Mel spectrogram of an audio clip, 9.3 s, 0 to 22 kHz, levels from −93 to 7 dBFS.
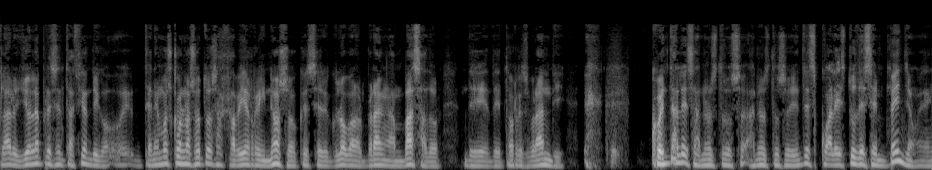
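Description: No faults are present: the speech carries only the ordinary coding character of the call path, with its top end limited at 12 kHz.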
